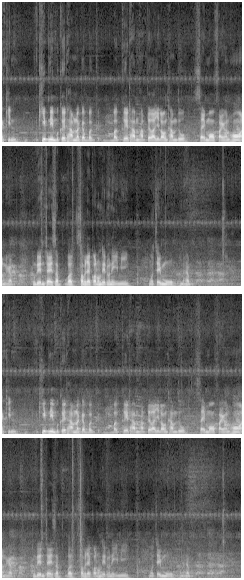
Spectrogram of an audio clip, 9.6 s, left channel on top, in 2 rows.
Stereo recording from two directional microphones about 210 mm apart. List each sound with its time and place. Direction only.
0.1 s speech: 30° left (ahead or behind)
5.5 s speech: 35° left (ahead or behind)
